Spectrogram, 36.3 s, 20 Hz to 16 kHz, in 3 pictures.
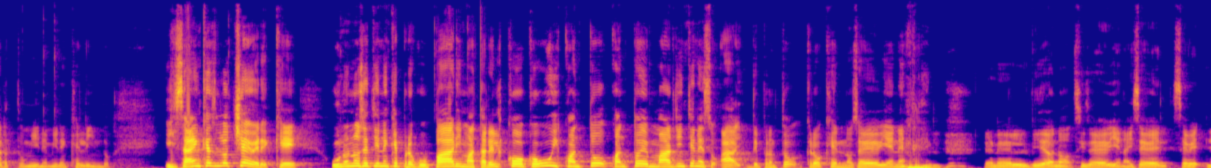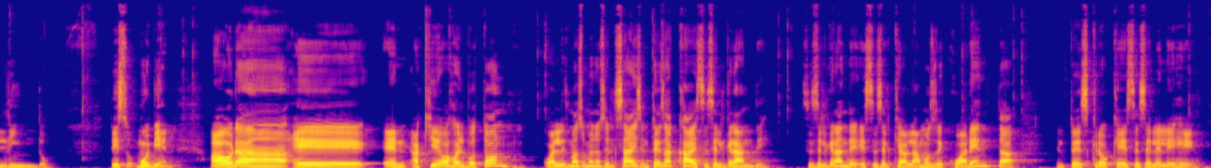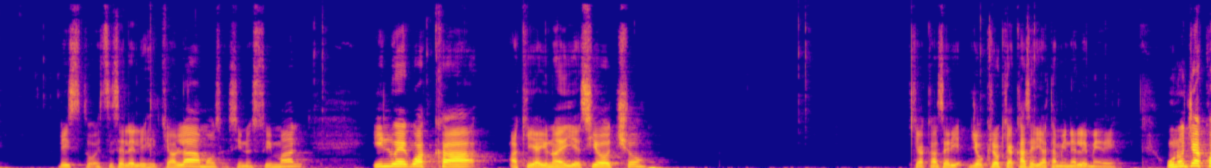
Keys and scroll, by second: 23.6 super+Right, 23.9 Return, 24.1 super+v, 24.5 Left, 24.7 Left, 24.8 Left, 26.1 super+s.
